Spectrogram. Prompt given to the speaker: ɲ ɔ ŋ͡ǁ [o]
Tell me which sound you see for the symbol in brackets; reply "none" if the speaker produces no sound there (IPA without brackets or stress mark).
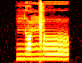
o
